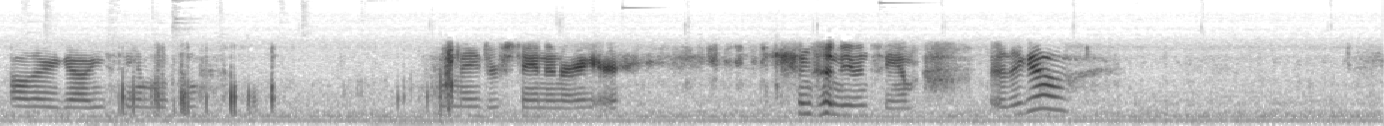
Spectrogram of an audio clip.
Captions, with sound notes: Oh there you go! You see 'em movin'. and Major's standing right here. (laughing) doesn't even see them. (gasp) Their they go!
